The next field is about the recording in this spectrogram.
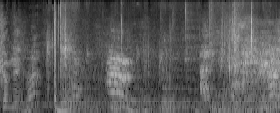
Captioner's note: grunting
